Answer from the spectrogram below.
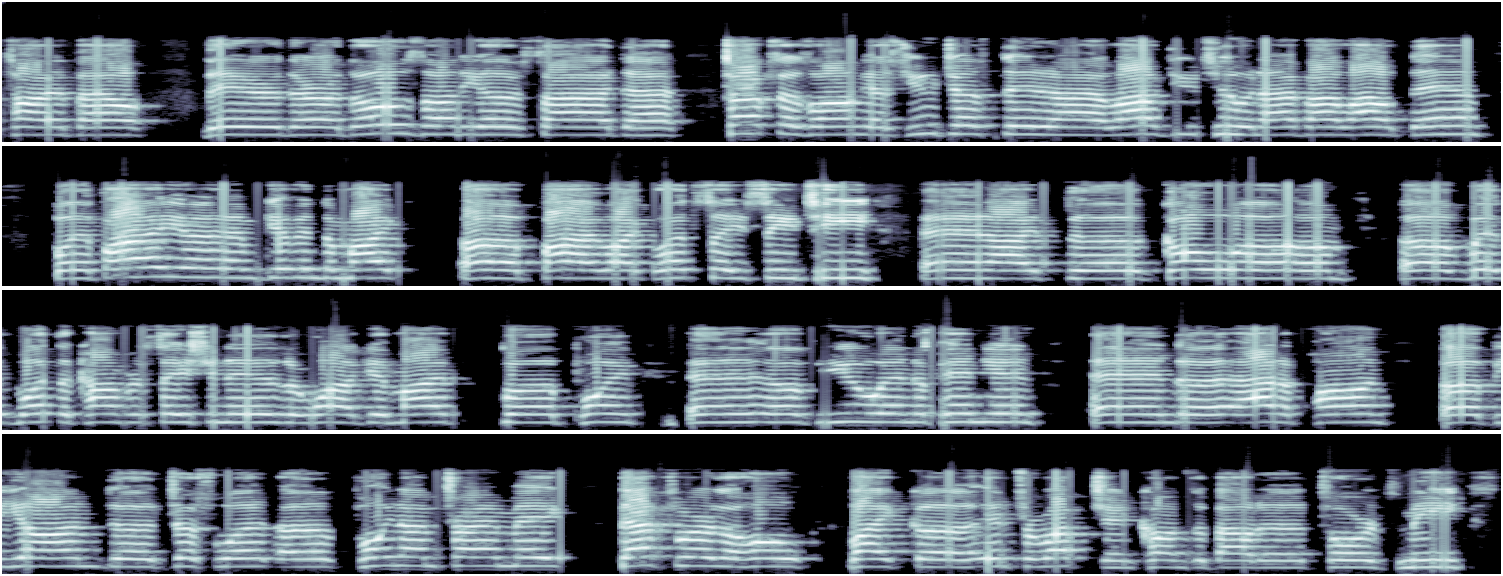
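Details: Male speaker who says he has always stuttered; stuttering.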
